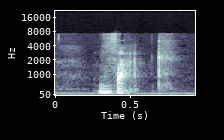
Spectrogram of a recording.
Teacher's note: k is not voiced. It's just a bit of air popping out of the mouth.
